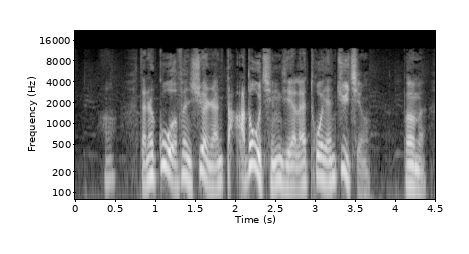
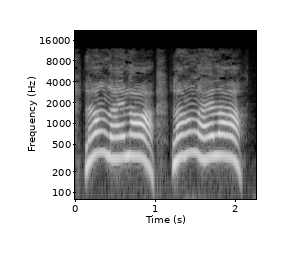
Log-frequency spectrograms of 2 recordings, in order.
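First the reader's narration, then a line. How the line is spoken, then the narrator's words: Shouting. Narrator (Chinese): 放羊娃又喊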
